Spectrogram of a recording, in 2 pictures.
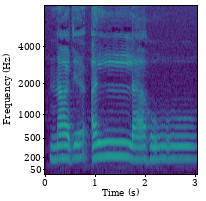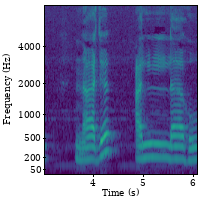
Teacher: نج نج اللہ، اب نج ال پھر لاہو ہے، جب لام ساکن آ گیا اور اس اگلا لام بھی ہے تو اس لام پر تشدید آ گئی، یعنی دونوں لام آپس میں مکس ہو گئے، ٹھیک ہے، اس لیے سیکنڈ والے لام پر تشدید ہے.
